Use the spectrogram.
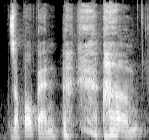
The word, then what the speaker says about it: Zapopan: Zapopan. I've always been pronouncing it wrong, so I've now been corrected.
